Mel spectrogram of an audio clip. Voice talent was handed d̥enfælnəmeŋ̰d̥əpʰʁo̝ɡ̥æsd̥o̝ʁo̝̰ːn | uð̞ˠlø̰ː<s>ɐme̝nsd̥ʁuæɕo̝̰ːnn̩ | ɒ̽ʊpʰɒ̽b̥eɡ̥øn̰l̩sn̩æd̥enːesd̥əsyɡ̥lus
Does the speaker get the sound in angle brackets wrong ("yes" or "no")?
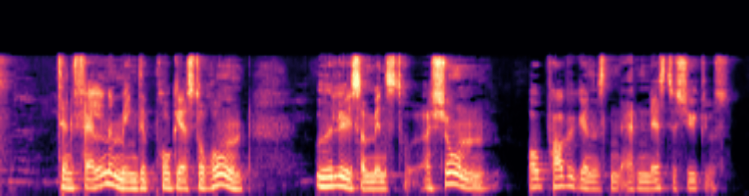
no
